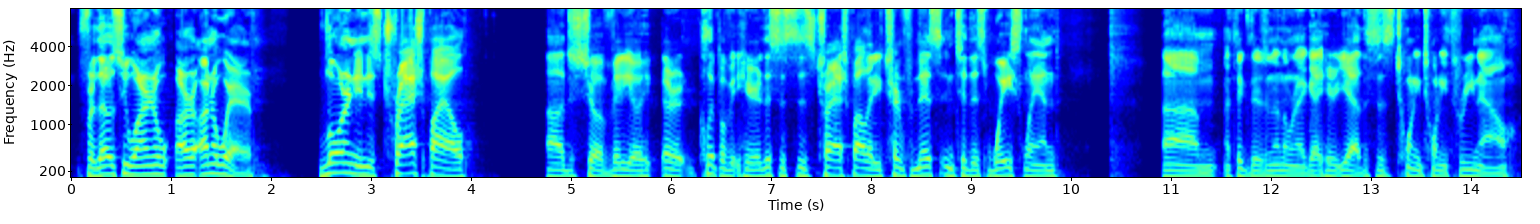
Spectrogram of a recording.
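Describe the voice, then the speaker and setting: A man's voice: medium pitch, no echo. A man hosting a casual commentary show, talking with sarcastic, scornful asides. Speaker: commentary channel host.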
